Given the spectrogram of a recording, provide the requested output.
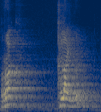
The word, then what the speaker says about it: rock climber: compound the nouns okay like rock climber so we stress rock home builder we stress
